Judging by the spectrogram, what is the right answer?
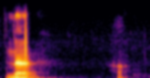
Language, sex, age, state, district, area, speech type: Sindhi, male, 18-30, Maharashtra, Thane, urban, spontaneous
